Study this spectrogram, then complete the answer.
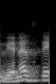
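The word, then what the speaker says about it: Wednesday: करेंगे समझ में आएगा यह वेडनेसडे है यानी की वेडनेसडे हैं तो इसमें दी नहीं पढ़ा गया है यहां पर देखिए दी साइलेंट है उसके बाद यहां पर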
